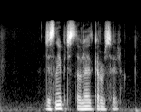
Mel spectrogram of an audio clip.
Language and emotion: Russian, neutral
